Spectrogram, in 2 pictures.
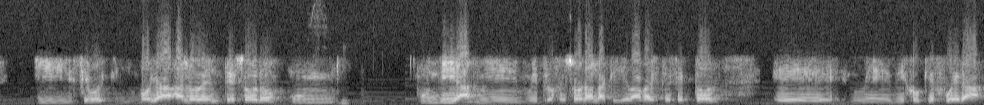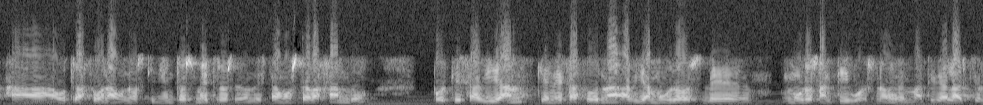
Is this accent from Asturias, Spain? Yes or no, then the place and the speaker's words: no; Balearic Islands, Spain; cuando era niño, cuando vivíamos en Mallorca, vivíamos en una casa de campo, tendría quizá, no sé, 8, 9, 10 años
